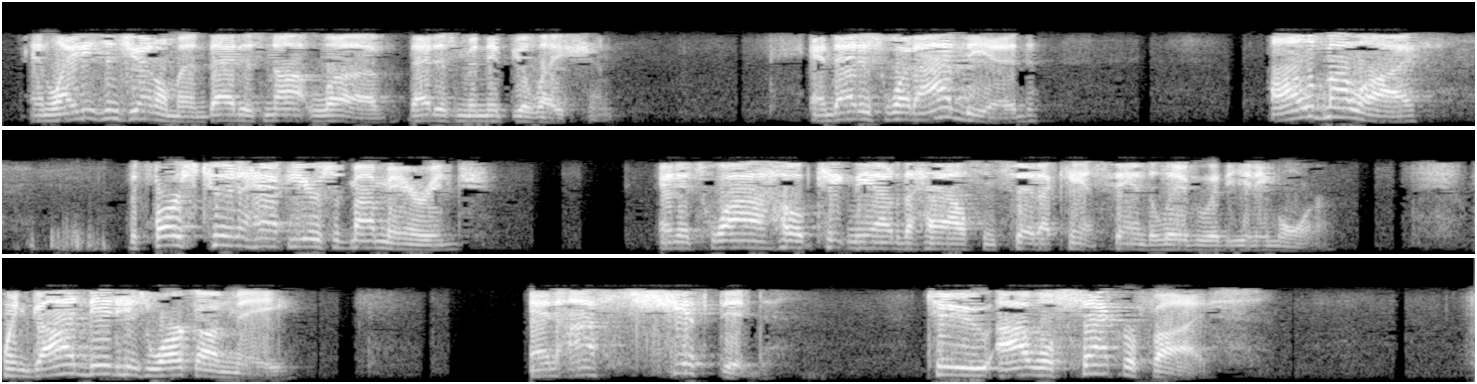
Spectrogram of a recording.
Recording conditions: phone line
